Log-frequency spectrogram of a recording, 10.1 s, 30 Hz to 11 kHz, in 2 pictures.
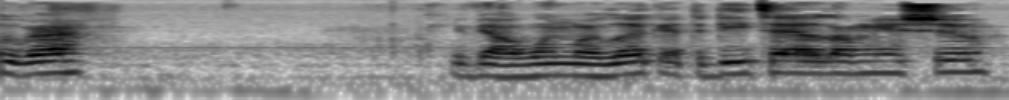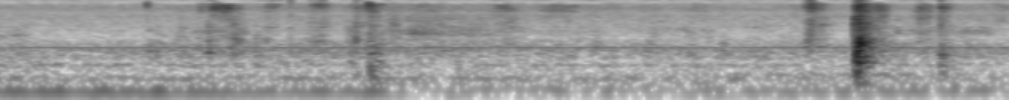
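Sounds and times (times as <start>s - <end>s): sneakers rubbing and scuffing: 9.0s - 10.0s.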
